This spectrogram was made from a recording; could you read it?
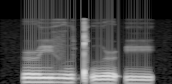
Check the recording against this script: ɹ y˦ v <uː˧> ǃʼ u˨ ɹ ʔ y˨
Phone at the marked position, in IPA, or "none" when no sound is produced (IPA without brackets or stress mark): u˧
